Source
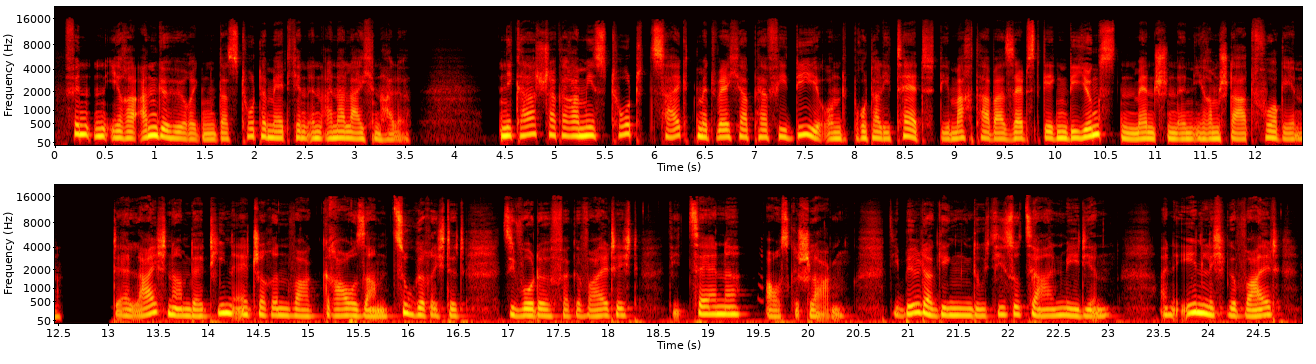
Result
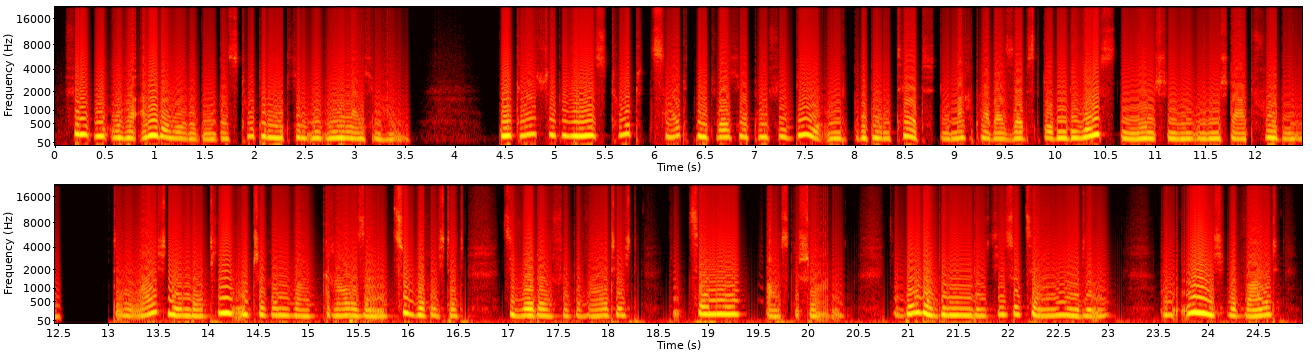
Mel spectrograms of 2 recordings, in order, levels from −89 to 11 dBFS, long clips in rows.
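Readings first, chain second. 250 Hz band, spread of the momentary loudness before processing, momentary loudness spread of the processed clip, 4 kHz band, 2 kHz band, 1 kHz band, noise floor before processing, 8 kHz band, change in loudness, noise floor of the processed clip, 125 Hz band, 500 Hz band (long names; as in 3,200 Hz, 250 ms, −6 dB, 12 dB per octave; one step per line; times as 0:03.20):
0.0 dB, 10 LU, 10 LU, +3.0 dB, +6.0 dB, +3.5 dB, −65 dBFS, +1.5 dB, +1.0 dB, −63 dBFS, +1.5 dB, +0.5 dB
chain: each half-wave held at its own peak
level −3 dB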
